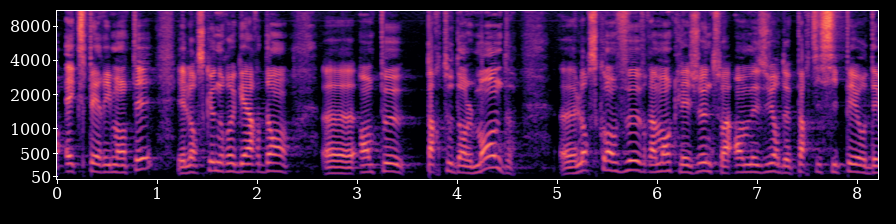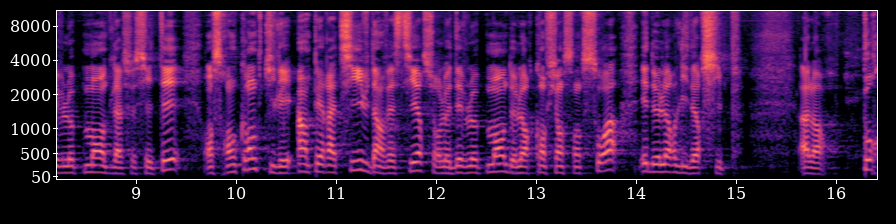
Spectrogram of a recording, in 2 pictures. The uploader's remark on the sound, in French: Sur le main stage de Paris Talks en Mars 2023. Ce talk a été enrégistré lors de d'édition 2023 du festival d'idées Paris Talks à la bibliothèque Nationale de France à Paris.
